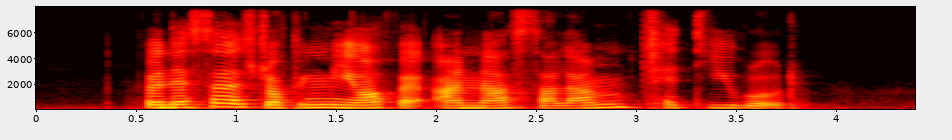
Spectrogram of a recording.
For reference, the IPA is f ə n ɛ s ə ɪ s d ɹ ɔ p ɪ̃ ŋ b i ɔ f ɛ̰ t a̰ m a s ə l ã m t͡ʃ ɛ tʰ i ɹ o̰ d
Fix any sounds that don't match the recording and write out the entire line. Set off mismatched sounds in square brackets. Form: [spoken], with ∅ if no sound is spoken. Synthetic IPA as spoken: f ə n ɛ s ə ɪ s d ɹ ɔ p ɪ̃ ŋ [m] i ɔ f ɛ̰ t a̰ [n] a s [a] l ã m t͡ʃ ɛ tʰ i ɹ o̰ d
